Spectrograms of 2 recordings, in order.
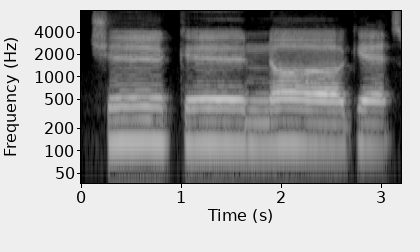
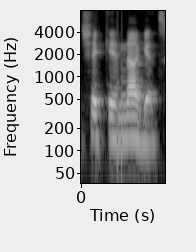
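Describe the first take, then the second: First: The syllables are drawn out long. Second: The syllables are quick and even.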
